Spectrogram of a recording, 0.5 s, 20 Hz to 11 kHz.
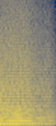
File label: Dance Mega Synth; Best Service; 90 s Sample CDs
